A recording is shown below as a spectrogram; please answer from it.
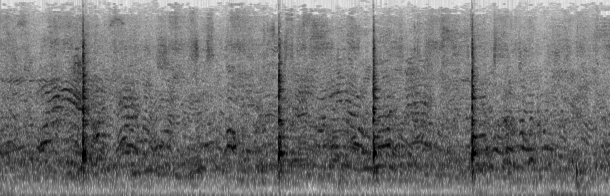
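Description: A drum's sharp rim clicks keep a slow, even marching beat of about one click a second, with a click or two skipped, over the chatter of the crowd in the stands.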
